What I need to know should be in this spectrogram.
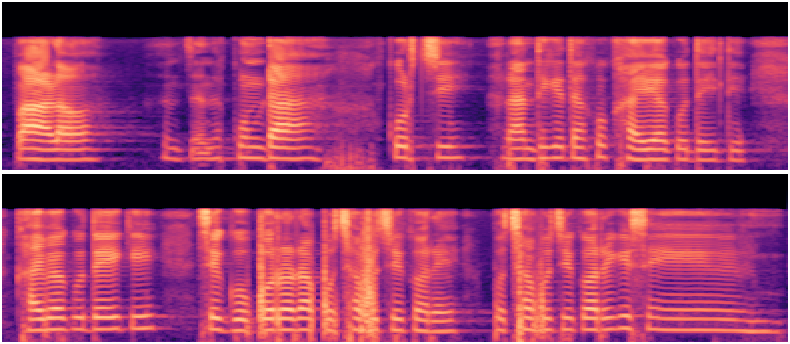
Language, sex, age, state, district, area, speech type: Odia, female, 30-45, Odisha, Dhenkanal, rural, spontaneous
